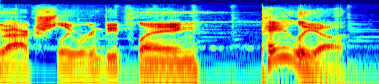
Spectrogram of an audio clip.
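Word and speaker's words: Palia: we're gonna be playing paleo I believe is how you pronounce it my brain keeps wanting to say polia but I believe is Paleo it is a farming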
